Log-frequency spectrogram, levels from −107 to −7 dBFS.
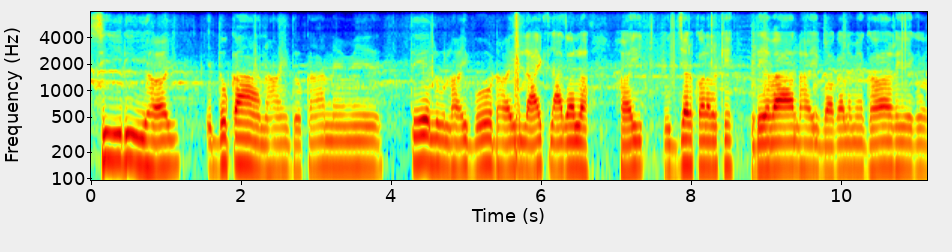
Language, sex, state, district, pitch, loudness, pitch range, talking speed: Hindi, male, Bihar, Vaishali, 130 Hz, -21 LUFS, 125-135 Hz, 130 wpm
